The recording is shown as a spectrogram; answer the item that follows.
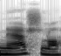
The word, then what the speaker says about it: national: National 就是国家的，那这个国定假日其实就是 national holidays。比如说，Our office is closed during national holidays。我们的办公室呢，在国定假日是没有营业的。那另外呢，这个字它刚刚是形容词嘛，那它的名词很简单，我们把 al 拿掉就会变成 nation，它就变国家的意思。注意发音，形容词的时候是 national，你的 a 嘴巴要大，然后国家当名词的时候是 nation，嘴巴要小哦。好，那我们看一个例句。Mid-Autumn Festival is a national holiday.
